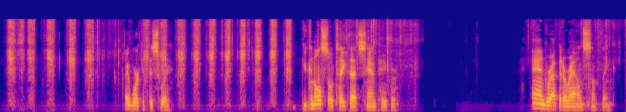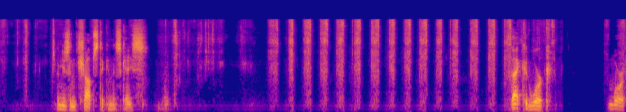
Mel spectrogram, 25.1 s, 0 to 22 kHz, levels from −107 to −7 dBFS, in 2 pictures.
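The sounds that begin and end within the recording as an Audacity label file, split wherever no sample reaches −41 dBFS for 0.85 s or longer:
10.560000	16.800000	sound
17.920000	23.610000	sound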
